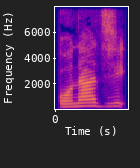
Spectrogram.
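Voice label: "onaji", Japanese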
